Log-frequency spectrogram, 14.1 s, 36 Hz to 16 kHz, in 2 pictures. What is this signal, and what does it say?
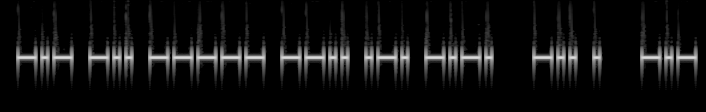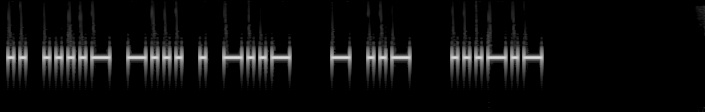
Morse code, heard as a keyed tone, about 20 wpm, 700 Hz. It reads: KD0ZRC DE KI4BEX TU <SK>
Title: Practice QSO - Exchange 4 - Ending - 20wpm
